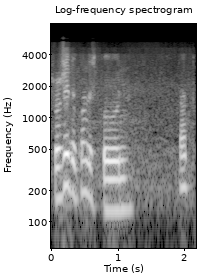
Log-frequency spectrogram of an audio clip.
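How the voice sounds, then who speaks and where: A young man casually commenting while he plays a video game, hesitant and full of fillers, with sudden excited yelps on jumps. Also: on the high side, unhurried. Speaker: gaming channel host. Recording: dull lo-fi recording.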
